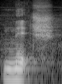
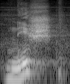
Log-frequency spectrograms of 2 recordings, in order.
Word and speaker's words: niche: Americans still call it niche some even call it niche and all three of them are correct according to merriam-webster personally I prefer niche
